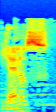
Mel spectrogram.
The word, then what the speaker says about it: Janos: name is most people know me as yanos or Janos however you spell it which is also my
